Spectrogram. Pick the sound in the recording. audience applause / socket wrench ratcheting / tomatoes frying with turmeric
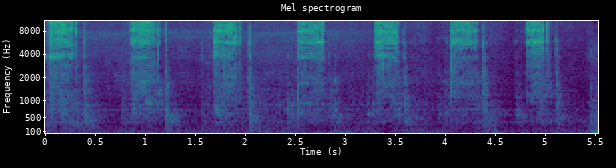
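socket wrench ratcheting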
